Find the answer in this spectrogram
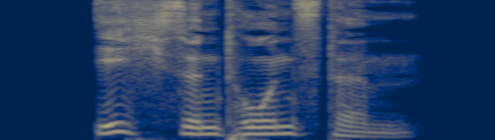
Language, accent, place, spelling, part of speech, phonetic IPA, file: German, Germany, Berlin, ich-syntonstem, adjective, [ˈɪçzʏnˌtoːnstəm], De-ich-syntonstem.ogg
- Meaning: strong dative masculine/neuter singular superlative degree of ich-synton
